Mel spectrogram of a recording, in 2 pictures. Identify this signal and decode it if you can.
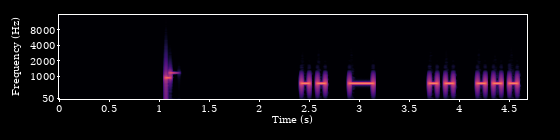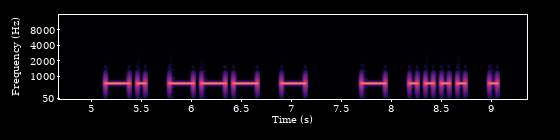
Morse code, heard as a keyed tone, about 15 wpm, 700 Hz. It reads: IT IS NOT THE
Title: Sentences from Top 1000 Words - Review Part 6 - 15wpm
